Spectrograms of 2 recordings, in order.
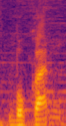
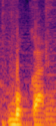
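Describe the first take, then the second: No difference in how they are said.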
